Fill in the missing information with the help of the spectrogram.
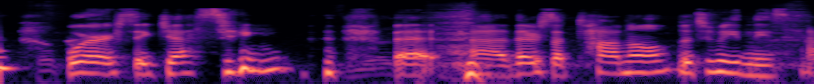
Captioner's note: chuckles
